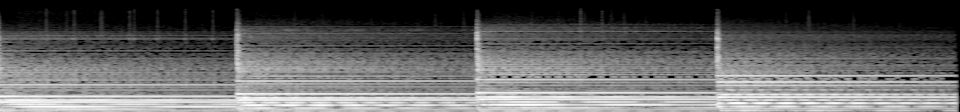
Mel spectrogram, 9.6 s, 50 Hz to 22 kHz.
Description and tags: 100 Hot Rain Synth 02
bit, dirty, crushed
